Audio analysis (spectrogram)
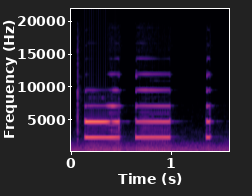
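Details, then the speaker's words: Minelab Pro-Find 40 pinpointer switched on in open air: two longer high beeps, then a short quick third beep, sometimes a few seconds later; normal startup sequence, ready to detect. "It makes three beeps. It goes beep beep and you have to wait. There's a beep at the last little beep. It's ready to go."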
